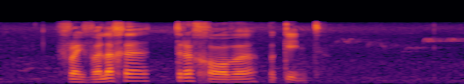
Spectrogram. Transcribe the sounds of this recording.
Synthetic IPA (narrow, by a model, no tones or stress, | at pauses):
frəjvələχə | trəχɑːvəb̥əkɛnt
